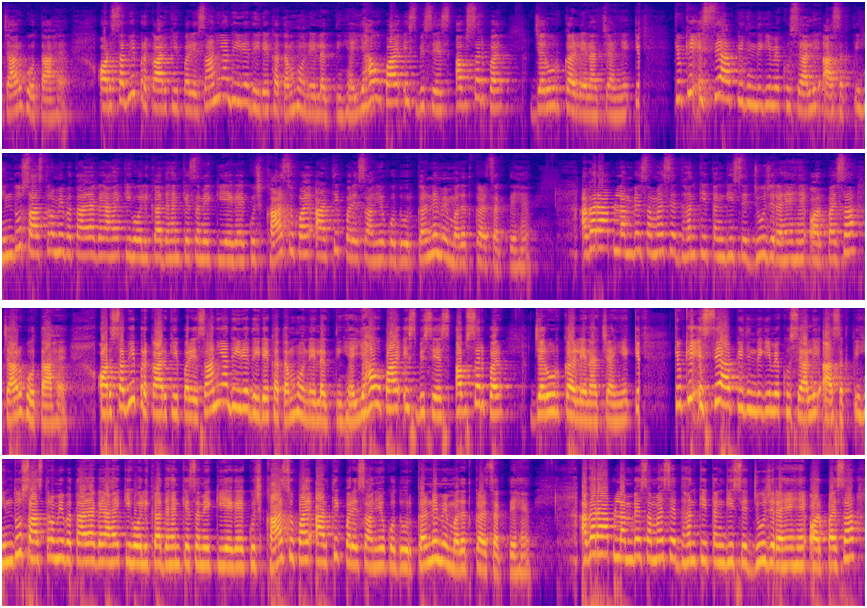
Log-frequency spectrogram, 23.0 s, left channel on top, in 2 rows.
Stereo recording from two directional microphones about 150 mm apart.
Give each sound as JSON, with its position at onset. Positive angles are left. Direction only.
{"t": 0.0, "sound": "a woman's voice", "side_deg": -40}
